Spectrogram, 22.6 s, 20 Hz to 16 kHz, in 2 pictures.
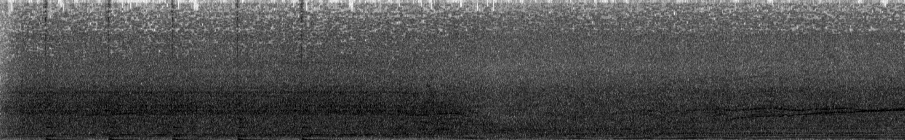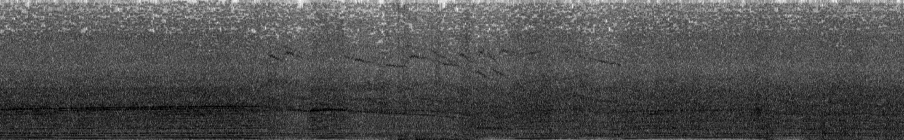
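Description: A Formula 1 car's engine in the racing game F1 24 wails and climbs through gears after a series of punchy low thumps, then dips and surges again, a loud continuous whine with no voices.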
